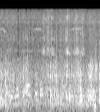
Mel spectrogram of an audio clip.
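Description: A bicycle rolling along a rutted dirt track: low, steady tyre and ride noise with scattered small rattles and clicks.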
